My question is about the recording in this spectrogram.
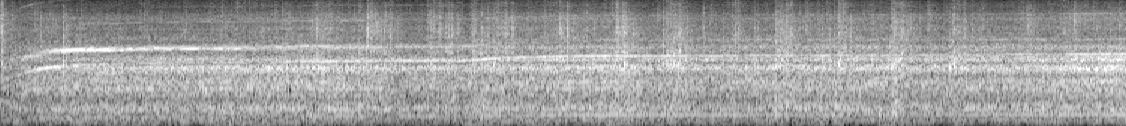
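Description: Midea electric hand mixer spinning up and then running at a steady speed with a high whine, its beaters creaming softened butter and sugar in a plastic bowl, with a few light clicks of the beaters against the bowl.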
